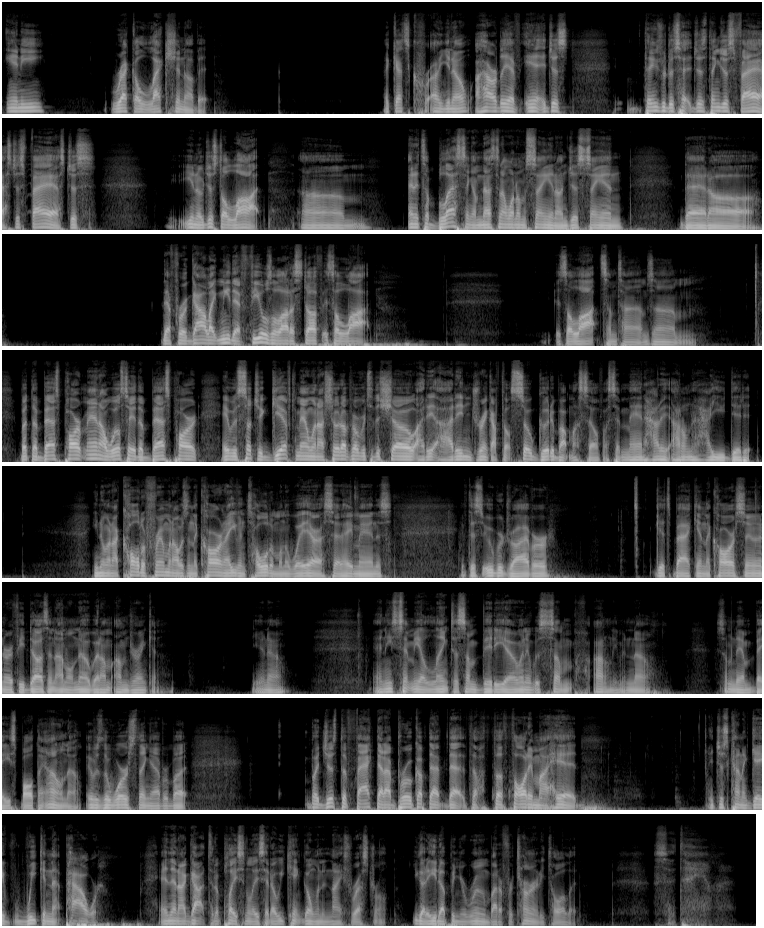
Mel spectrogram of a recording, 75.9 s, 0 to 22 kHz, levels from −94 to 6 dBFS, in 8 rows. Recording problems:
none

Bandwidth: 14.5 kHz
